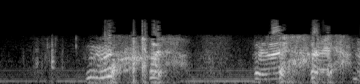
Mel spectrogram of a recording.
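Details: Staged, simulated cough heard over a phone line in a prank call: two harsh, voiced cough bursts, acted rather than real illness.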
